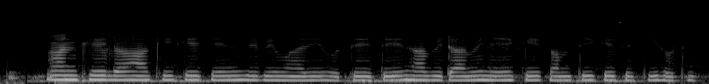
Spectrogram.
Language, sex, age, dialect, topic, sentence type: Chhattisgarhi, female, 51-55, Eastern, agriculture, statement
